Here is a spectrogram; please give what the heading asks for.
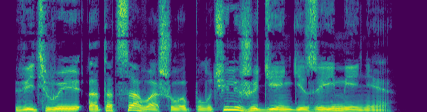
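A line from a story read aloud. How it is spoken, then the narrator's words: Calm remark. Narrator (Russian): спокойно заметил Николай Всеволодович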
